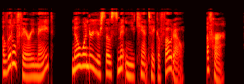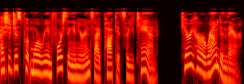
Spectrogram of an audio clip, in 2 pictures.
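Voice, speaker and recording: An eccentric male tailor as read by a woman in an audiobook, gruff and mocking. The voice is husky and mellow, bossy in its teasing, on a slightly muffled recording. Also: fairly low pitch, very animated, fairly quick, no echo.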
